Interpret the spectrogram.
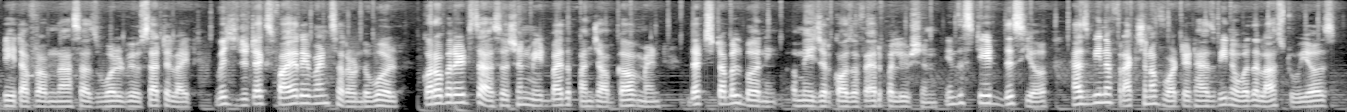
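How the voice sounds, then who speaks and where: Man, Indian accent, medium pitch, formal news reading, measured delivery, background music. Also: animated. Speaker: news presenter.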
